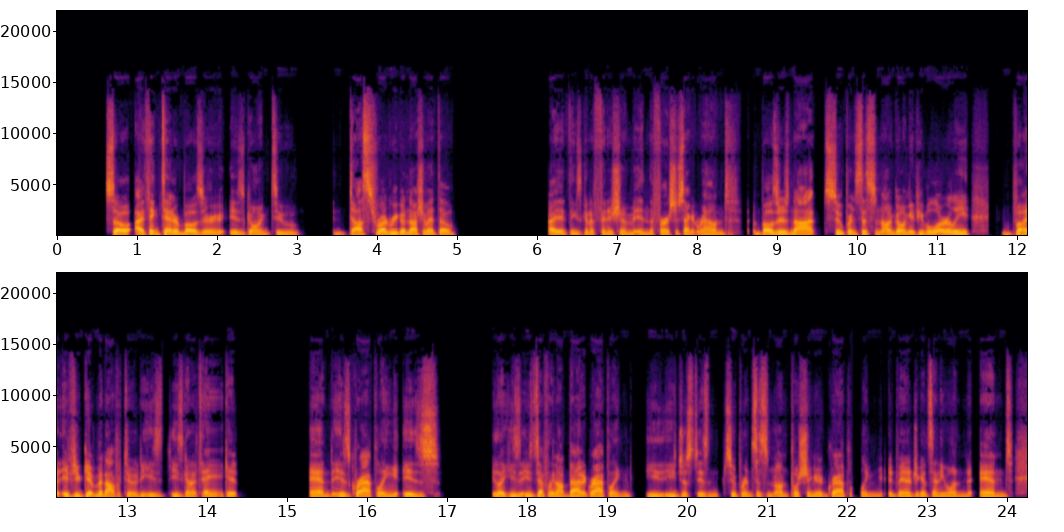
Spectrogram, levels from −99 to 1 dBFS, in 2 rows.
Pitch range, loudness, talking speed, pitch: 110-135 Hz, -21 LUFS, 175 wpm, 115 Hz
